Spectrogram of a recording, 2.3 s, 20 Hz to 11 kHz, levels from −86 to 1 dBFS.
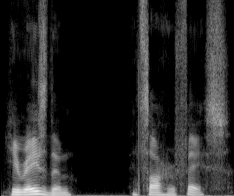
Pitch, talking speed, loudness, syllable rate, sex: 120 Hz, 180 wpm, -18 LUFS, 4.9 syllables/s, male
